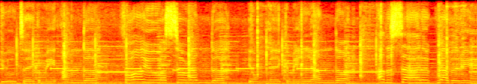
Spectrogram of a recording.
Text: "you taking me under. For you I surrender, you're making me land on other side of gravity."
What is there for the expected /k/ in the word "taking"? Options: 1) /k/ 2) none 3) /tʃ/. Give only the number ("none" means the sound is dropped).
2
